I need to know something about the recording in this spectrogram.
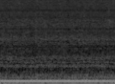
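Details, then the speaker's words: Old Kenmore Elite Ultra Wash dishwasher, weak wash motor: drain pump gives a steady even low hum without rattle, grind or surging; drain pump works fine. "The drain pump works perfectly fine."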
